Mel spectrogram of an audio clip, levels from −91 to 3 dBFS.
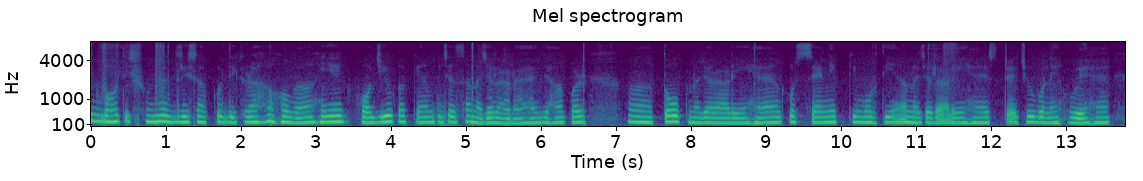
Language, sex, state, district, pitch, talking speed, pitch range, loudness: Hindi, female, West Bengal, Jalpaiguri, 190 Hz, 160 wpm, 180-200 Hz, -27 LUFS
